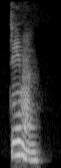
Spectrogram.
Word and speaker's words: daemon: Demon. – Yeah. So DAEMON is pronounced like demon, right?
